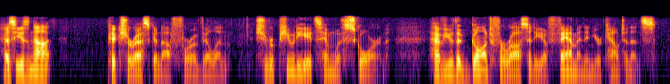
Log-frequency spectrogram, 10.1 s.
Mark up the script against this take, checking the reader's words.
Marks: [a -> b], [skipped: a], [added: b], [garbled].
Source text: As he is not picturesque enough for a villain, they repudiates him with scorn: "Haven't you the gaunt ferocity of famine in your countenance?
As he is not picturesque enough for a villain, [they -> she] repudiates him with scorn: ["Haven't -> Have] you the gaunt ferocity of famine in your countenance?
